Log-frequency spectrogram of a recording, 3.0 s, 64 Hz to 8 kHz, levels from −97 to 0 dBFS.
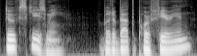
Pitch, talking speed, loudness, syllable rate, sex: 110 Hz, 140 wpm, -17 LUFS, 5.3 syllables/s, male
